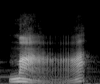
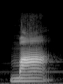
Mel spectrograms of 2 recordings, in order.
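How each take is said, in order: First: The pitch falls first and then rises. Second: The pitch does not dip then rise.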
